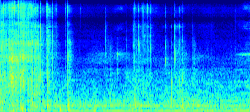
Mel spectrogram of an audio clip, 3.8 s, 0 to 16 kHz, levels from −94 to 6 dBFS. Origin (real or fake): fake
